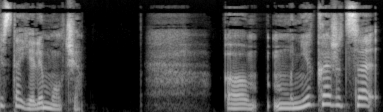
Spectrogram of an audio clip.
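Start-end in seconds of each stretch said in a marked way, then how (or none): 2.2-3.8 unsure. A narrator's reading. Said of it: "неуверенно произнесла Софья Михайловна".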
